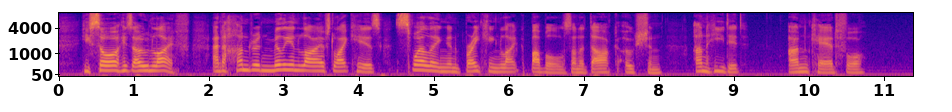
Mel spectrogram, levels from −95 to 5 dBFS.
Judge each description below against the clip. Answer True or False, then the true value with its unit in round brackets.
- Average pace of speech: False (125 wpm)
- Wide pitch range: True (6.1 semitones)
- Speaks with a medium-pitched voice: True (155 Hz)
